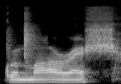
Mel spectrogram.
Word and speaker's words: Guimarães: Guimarães. I think you have to say it like that.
